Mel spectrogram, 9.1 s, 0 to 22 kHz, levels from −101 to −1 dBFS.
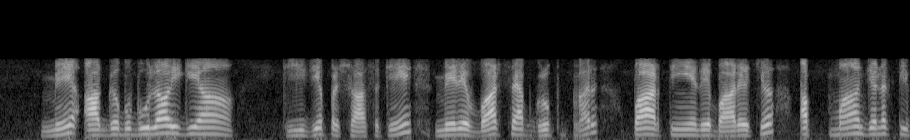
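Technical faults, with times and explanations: Throughout, GSM full-rate codec. The speech is squeezed into a narrow band from about 200 Hz to 3.5 kHz, so it sounds thin and boxy. The codec imitates the vocal tract with a filter and feeds it a sparse train of regular pulses instead of the real signal. That coarse excitation gives the voice a buzzy, gravelly roughness that is plainly audible. The damage fits a 13 kbps full-rate coder.
5.76 to 5.86 s, lost GSM frames. For about 40 ms the voice turns into a rough, metallic ring. The decoder fills the gap by repeating the settings of the last good frame. That repeated snapshot has no natural movement, so it rings rather than speaks. The length points to two consecutive 20 ms frames dropped. The gap is short, so the sound does not fade fully to silence.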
